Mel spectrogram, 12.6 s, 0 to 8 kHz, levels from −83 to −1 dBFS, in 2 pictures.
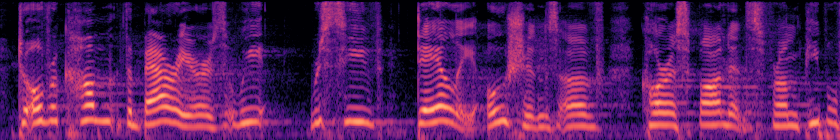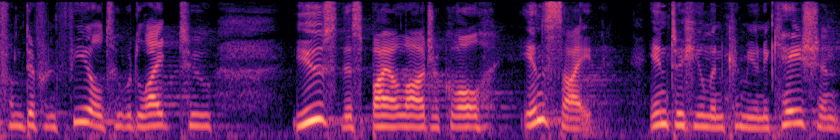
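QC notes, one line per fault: No technical faults were found: the signal holds steady from its first sample to its last, with nothing that points to a problem in capture, processing or playback.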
